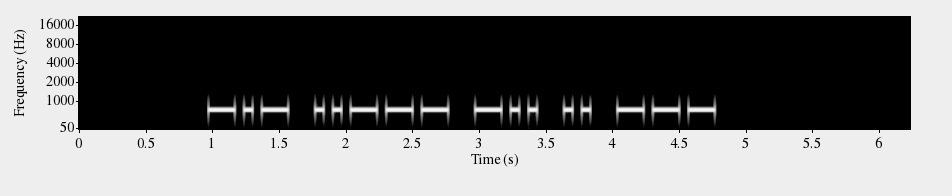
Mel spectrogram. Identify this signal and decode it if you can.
Morse code, heard as a keyed tone, about 18 wpm, 700 Hz. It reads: K2DIO
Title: Speed Racing - USA 1x3 Call Signs 15wpm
